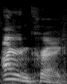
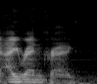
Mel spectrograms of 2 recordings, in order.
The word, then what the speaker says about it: Iron Craig: are you okay Shawn you know it's iron Craig iron Craig is spelled IR en like iron Craig and I can't not say Iran Craig oh oh that's cute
